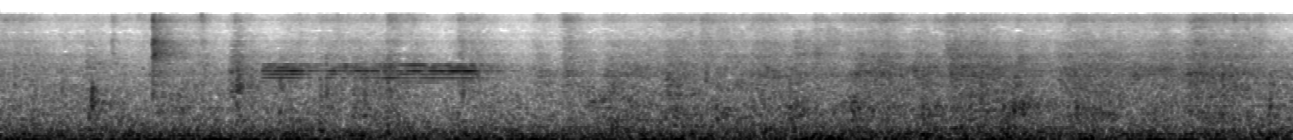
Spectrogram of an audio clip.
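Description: Steady low hum and rushing noise of electric ceiling fans running in a cattle shed, with a couple of sharp clicks and a brief high whistling tone between about one and two seconds in.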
